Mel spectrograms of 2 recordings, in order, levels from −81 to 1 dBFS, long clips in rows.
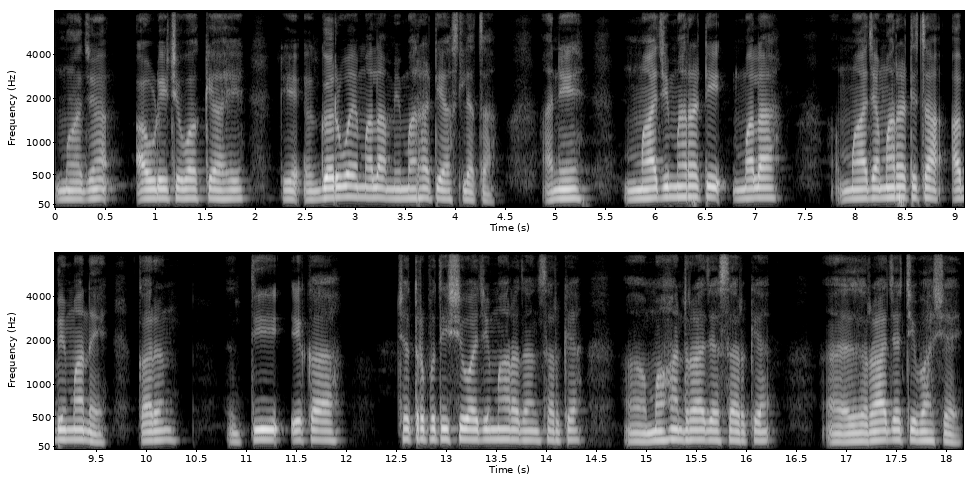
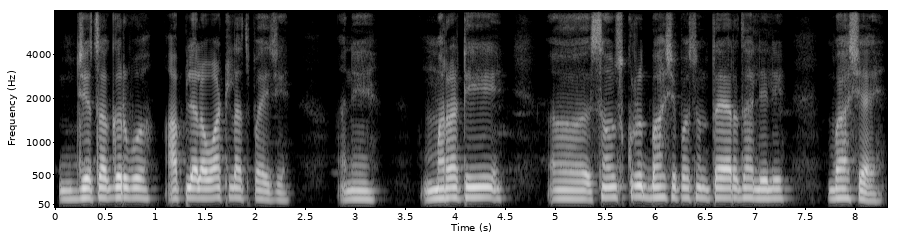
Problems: none marked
